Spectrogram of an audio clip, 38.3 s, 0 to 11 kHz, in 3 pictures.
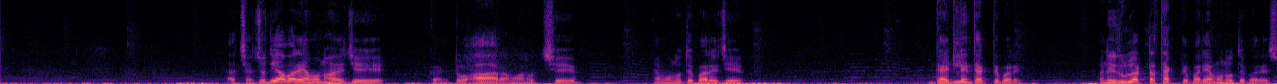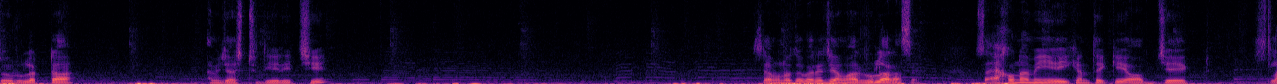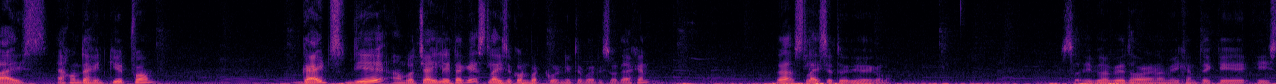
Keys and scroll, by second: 4.6 ctrl+r, 6.8 ctrl+z.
